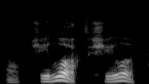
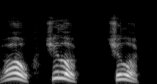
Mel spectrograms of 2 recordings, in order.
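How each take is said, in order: First: Said in the usual way. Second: High, loud, startled outburst; hysterically pitched-up reaction; overdramatic exclamation. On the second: Acted. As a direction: gasp it out with melodrama. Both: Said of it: "You can't say it like that".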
